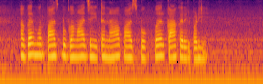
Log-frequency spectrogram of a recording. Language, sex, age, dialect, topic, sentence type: Chhattisgarhi, female, 56-60, Western/Budati/Khatahi, banking, question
